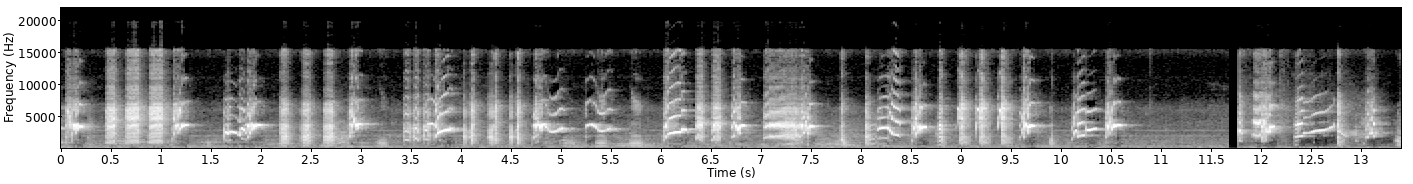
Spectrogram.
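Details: Javan myna (jalak kebo) singing a fast, lively song meant to get other mynas singing: long strings of harsh clicks, squawks and chirps interleaved with whistled upslurs, a brief gap near the end.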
